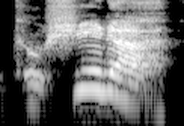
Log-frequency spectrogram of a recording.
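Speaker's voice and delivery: high, loud mock scream of a beast; hammed-up monster scream. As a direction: yell the name like a trapped fox demon. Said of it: "looks like he's screaming".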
